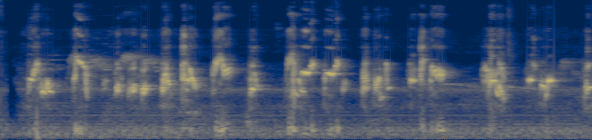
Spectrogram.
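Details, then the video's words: Red-whiskered bulbul morning song for voice training to fire up other bulbuls: lively, irregular whistled and chirping notes, nearly one per second, some rising sharply, over a quiet background. "luyện giọng Chào mào buổi sáng kích lửa hiệu quả"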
